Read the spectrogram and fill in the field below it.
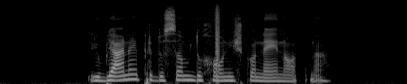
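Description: At 2.12 s, right after "je predvsem", a wireless microphone noise hit lasts about 0.1 s, until 2.22 s. The FM radio link from the microphone fades as reflected signals cancel, so receiver noise rises and is heard as a short swish of static. A digital dropout cuts to silence or a stutter. This burst is hiss, smeared by the fade rather than a clean gap.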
